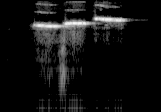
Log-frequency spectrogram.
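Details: Copper seedeater's Dó Ré Mi three-note teaching song: a steady whistle, a slightly higher second note, then a brief pause before a third, highest note; a faint low tap under the second note.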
